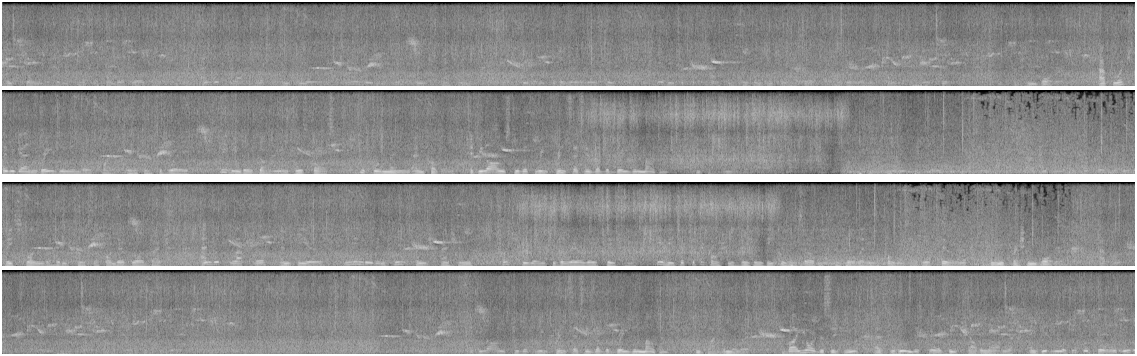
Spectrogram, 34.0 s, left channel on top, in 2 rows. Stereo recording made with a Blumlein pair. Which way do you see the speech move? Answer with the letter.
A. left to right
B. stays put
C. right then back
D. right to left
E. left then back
E.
